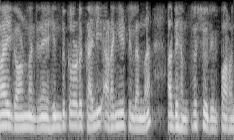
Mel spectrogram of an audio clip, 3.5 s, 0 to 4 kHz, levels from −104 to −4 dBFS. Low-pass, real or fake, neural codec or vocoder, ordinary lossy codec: 3.6 kHz; real; none; Opus, 24 kbps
